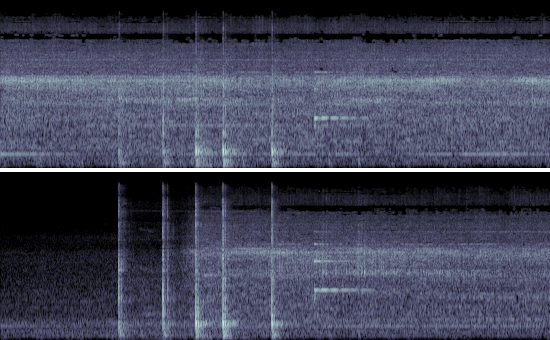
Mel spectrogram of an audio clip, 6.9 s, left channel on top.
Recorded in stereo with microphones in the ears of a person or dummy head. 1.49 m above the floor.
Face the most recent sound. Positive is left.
turn(degrees=-75)  # may be behind; listen again after turning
